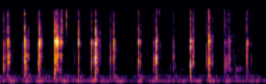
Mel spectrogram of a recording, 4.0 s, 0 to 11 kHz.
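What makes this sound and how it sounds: Fingertips tap and scratch the cover of a small spiral notebook with a green cover held at the chest. About 17 short, dry, bright taps come in a quick, fairly even rhythm, each dying away almost at once over a faint low hum.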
